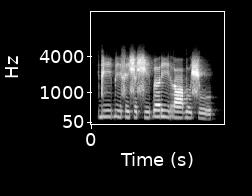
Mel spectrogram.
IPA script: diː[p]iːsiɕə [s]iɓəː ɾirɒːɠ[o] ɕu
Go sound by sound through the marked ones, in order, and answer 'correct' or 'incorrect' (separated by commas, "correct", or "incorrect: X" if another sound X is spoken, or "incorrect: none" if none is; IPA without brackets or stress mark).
incorrect: ɓ, incorrect: ɕ, incorrect: u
